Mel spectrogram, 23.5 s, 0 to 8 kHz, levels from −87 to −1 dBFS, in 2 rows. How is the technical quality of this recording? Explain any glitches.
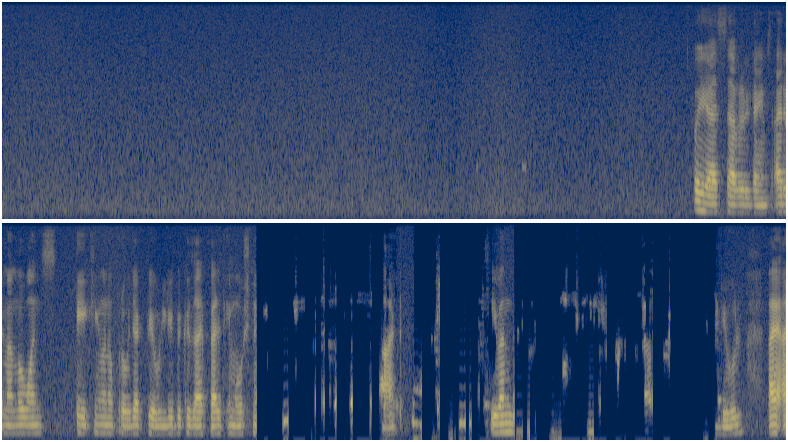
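The recording has clear echo-cancellation trouble in its second half, where both sides of a call overlap. The talker's speech is pushed down, the far end's voice bleeds in, and the room sound briefly drops out.

Speech suppressed in double talk, 15.58 to 16.6 s and 17.25 to 22.52 s: the talker's voice sinks by as much as about 40 dB, for roughly a second in the first stretch and about four seconds across the second. It dips and breaks into fragments. The likely cause is the canceller failing to separate the talker's own voice from the loudspeaker echo and attenuating everything. On a waveform the envelope collapses in patches. A spectrogram shows speech energy fading.

Other side's voice leaking through, 15.97 to 19.03 s and again 22.51 to 22.55 s: a second voice sits behind the talker, about 10 dB below the speech in the long stretch and about 20 dB below in the brief scrap at the end. 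This is likely residual loudspeaker echo that the canceller failed to subtract from the microphone. In a spectrogram it appears as a faint, separate set of harmonic bands overlapping the main voice.

Background gated by the echo canceller, 16.88 to 16.97 s: for about 0.1 s the room tone drops by about 40 dB and then returns. This is the canceller clamping the microphone hard while the loudspeaker played. It is heard as a sudden hole of silence. A waveform shows a short flat gap in the noise floor. On a spectrogram it is a narrow vertical dark band across all frequencies, which here stop at 8 kHz because of the call's normal microphone processing.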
